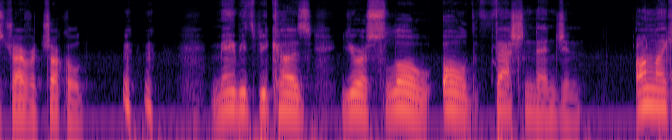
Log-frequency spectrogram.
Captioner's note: chuckle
